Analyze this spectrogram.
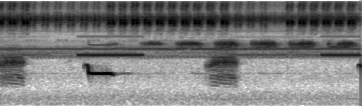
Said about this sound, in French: Ça, c'est un petit duc. Cette note de flûte.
